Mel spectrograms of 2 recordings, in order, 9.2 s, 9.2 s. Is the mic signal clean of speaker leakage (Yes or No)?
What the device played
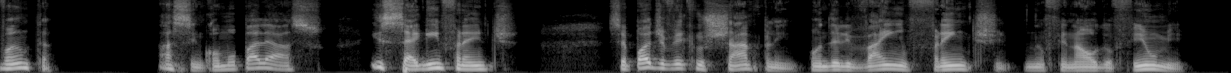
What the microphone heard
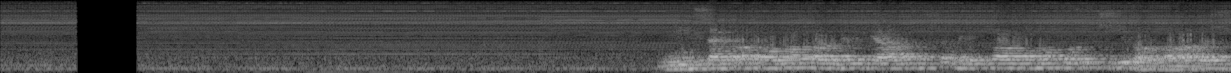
Yes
